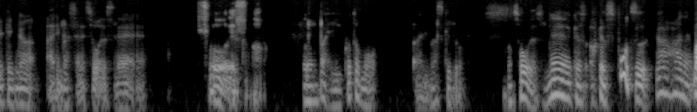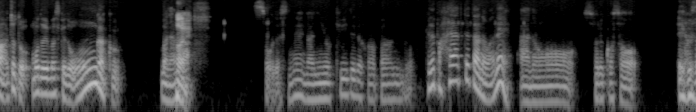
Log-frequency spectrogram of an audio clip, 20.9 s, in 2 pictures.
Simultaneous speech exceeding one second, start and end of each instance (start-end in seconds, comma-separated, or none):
none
